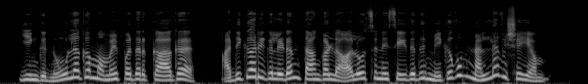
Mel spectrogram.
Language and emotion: Tamil, happy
